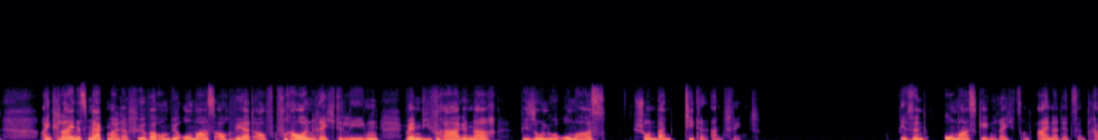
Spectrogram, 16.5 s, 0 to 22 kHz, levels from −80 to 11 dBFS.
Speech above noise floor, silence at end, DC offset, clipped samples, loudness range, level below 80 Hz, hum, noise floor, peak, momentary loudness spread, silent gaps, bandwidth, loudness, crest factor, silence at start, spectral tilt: 62 dB; 0 s; under 0.1%; under 0.1%; 10 LU; -36 dBFS; none; -78 dBFS; 0 dBFS; 16 LU; none; 8.8 kHz; -17 LUFS; 18 dB; 0.1 s; -6.5 dB/octave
